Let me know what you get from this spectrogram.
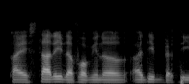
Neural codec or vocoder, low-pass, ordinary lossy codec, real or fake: codec, 24 kHz, 0.9 kbps, WavTokenizer, medium speech release version 2; 7.2 kHz; none; fake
